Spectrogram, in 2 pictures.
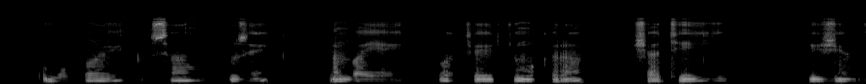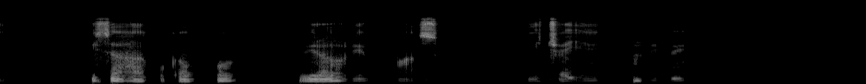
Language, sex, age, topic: Kinyarwanda, female, 18-24, government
